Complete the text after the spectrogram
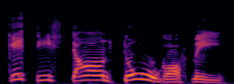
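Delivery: high, loud, slow shriek in a put-on voice. A narrator's reading. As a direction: shriek it in a panic. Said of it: "shrieked McSneak".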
